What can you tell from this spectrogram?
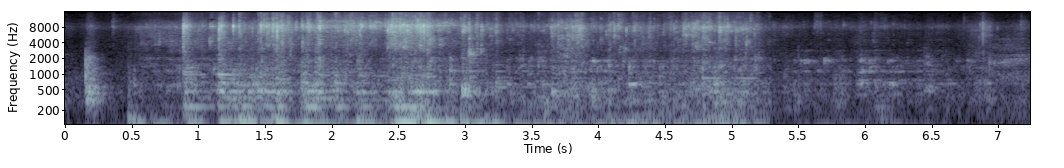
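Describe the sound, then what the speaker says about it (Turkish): A spice container being washed under a running kitchen tap, water splashing and gushing steadily for several seconds with shifting tone as the container is turned, then cutting off to faint drips and handling sounds. "Şimdi bir yıkayayım."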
